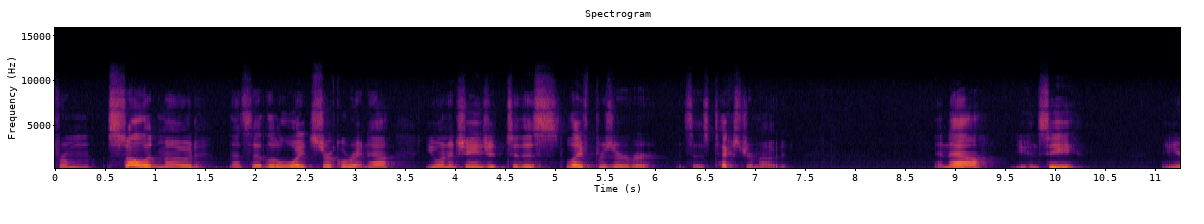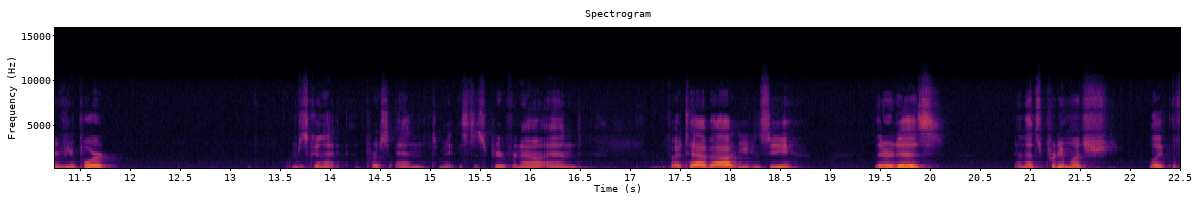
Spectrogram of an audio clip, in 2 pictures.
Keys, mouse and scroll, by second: 11.7-13.4 drag, 14.7 n, 16.6 Tab, 18.3-22.5 middle drag.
